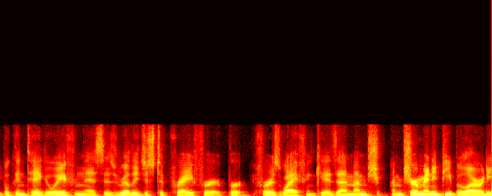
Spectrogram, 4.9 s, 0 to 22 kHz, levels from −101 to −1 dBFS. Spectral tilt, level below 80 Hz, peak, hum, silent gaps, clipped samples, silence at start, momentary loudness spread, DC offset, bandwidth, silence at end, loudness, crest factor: -6.5 dB/octave; -58 dBFS; -2 dBFS; none; none; under 0.1%; 0 s; 9 LU; under 0.1%; 8.2 kHz; 0 s; -20 LUFS; 18 dB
